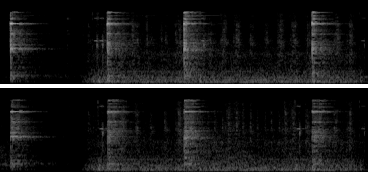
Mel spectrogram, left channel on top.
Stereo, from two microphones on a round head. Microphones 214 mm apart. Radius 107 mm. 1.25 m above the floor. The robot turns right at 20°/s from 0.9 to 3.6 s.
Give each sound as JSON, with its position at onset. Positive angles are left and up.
{"t": 0.1, "sound": "hammering", "side_deg": 75, "distance_m": 1.7}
